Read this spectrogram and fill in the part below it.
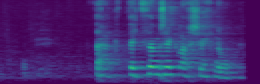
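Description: A young woman sings through a microphone in a large, echoing hall.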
